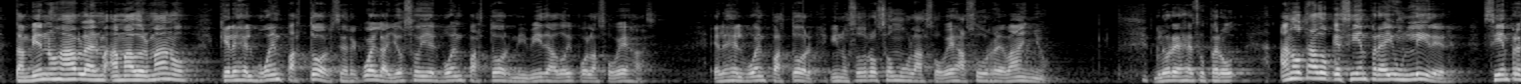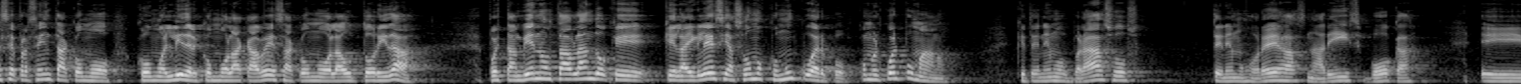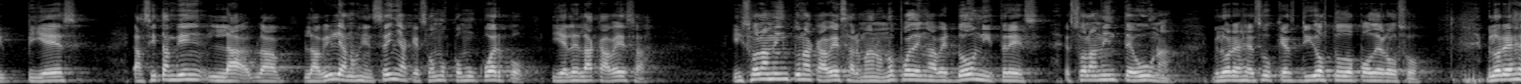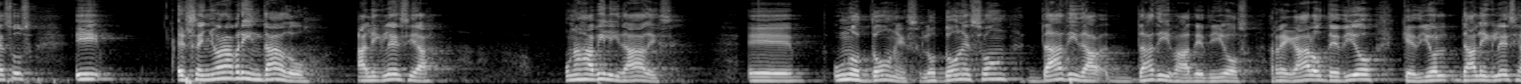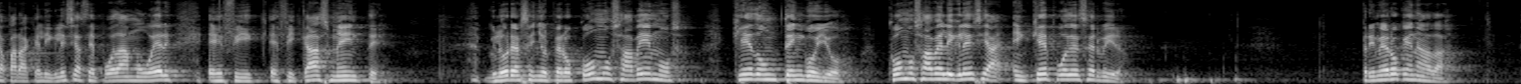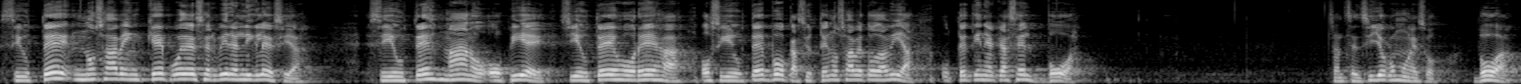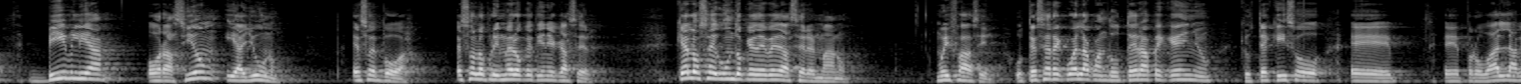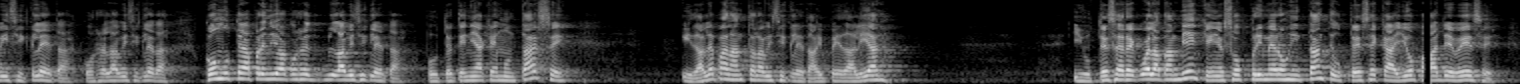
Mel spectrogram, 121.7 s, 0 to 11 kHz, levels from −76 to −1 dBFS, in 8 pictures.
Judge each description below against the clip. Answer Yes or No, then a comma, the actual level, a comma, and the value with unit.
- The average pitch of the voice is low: No, medium, 165 Hz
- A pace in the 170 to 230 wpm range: No, average, 155 wpm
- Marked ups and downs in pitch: No, average, 4.6 semitones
